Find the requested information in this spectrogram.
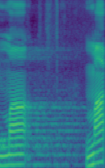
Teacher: نون کی آواز ہے نا ناک میں جا رہی ہے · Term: نون غنہ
